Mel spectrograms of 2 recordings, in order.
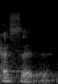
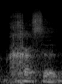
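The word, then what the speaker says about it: חסד: The word for unfailing love is a Hebrew word, hesed. Actually, it's pronounced chesed, but there's the first two rows are empty, so it's safe to say that here.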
